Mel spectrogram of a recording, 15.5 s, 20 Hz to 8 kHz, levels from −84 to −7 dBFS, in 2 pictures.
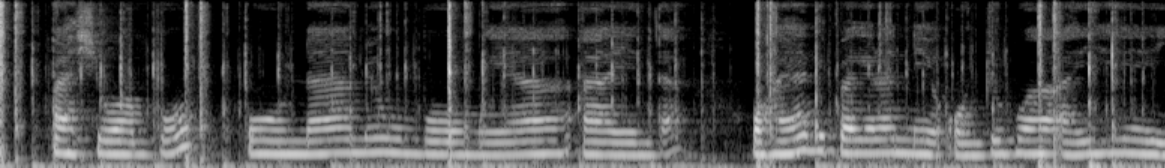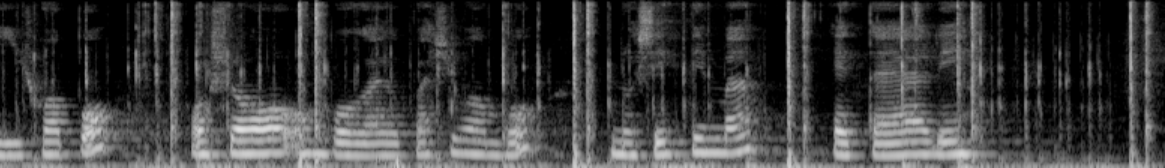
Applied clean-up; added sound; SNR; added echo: none; Typing; 5 dB; reverberation time 0.7 s.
